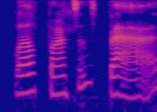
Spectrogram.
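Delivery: barely audible, dry, very quiet deadpan. Playing Lena as she gives her line to the others, kind of deadpan. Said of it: "Lena kind of deadpan delivers".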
